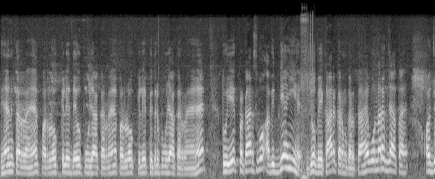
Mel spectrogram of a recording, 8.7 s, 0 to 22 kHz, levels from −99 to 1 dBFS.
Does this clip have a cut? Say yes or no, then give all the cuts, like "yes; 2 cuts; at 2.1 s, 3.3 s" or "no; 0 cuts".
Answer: yes; 1 cut; at 6.1 s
